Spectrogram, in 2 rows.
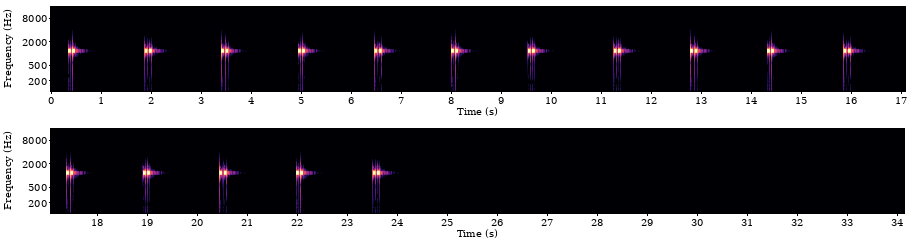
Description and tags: scanner blip
This is almost identical to a scanner sound on one of my sound effects CDs. I matched the pitch and wave shape using the FM synth and various tools in Sound Forge 8. I started with a .06 second sine wave at 1.2Hz - dropped it a bit.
